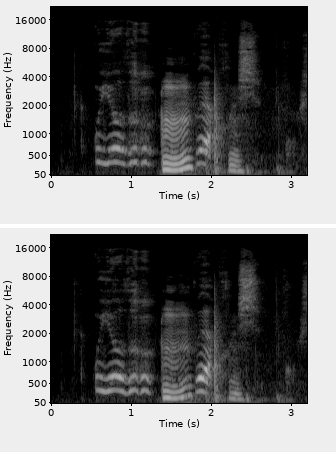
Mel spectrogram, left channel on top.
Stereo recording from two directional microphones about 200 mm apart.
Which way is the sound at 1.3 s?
Centre (ahead or behind).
